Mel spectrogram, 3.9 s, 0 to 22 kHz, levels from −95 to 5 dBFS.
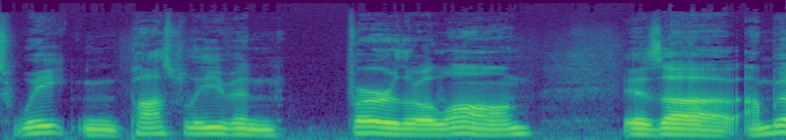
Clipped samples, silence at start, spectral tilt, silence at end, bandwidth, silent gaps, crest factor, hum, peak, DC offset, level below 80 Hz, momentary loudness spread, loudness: under 0.1%; 0 s; -6 dB/octave; 0 s; 16.5 kHz; none; 16 dB; none; -2 dBFS; under 0.1%; -52 dBFS; 11 LU; -18 LUFS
